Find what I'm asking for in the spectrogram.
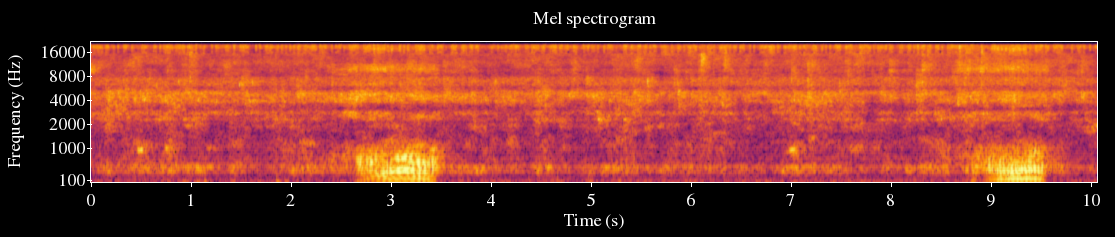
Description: pug snoring sleeping with eyes open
